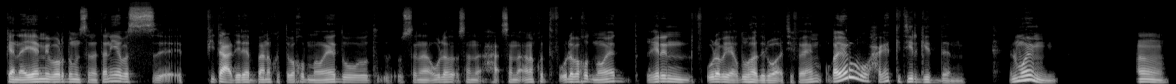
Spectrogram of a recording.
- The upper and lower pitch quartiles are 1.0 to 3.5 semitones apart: Yes, average, 2.9 semitones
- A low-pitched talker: Yes, low, 115 Hz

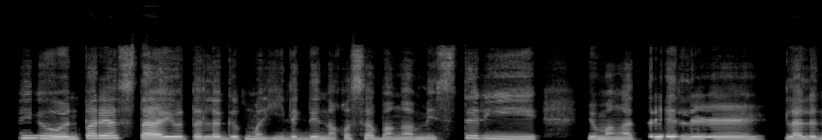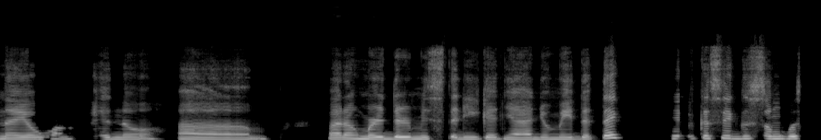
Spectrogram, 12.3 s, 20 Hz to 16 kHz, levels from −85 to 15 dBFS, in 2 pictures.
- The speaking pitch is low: No, high, 220 Hz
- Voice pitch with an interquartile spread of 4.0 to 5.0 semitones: No, average, 3.3 semitones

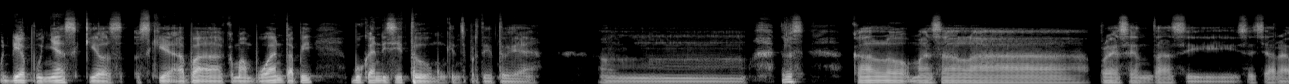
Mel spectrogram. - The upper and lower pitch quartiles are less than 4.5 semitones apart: Yes, narrow, 2.5 semitones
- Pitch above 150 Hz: No, very low, 80 Hz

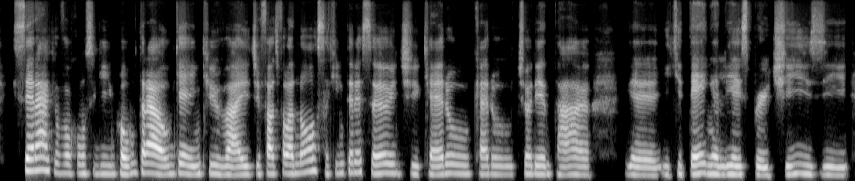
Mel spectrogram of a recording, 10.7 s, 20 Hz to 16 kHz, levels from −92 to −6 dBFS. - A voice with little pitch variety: Yes, narrow, 2.0 semitones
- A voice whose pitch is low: No, medium, 175 Hz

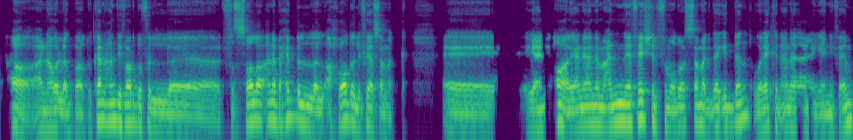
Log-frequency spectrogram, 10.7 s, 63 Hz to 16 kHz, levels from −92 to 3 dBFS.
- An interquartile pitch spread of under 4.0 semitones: No, average, 4.7 semitones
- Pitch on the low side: Yes, low, 115 Hz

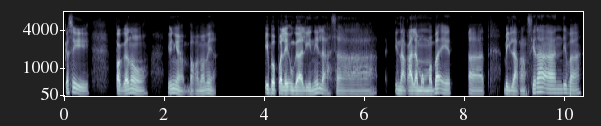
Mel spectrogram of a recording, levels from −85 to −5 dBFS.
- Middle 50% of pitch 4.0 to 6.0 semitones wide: No, average, 3.6 semitones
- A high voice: No, low, 115 Hz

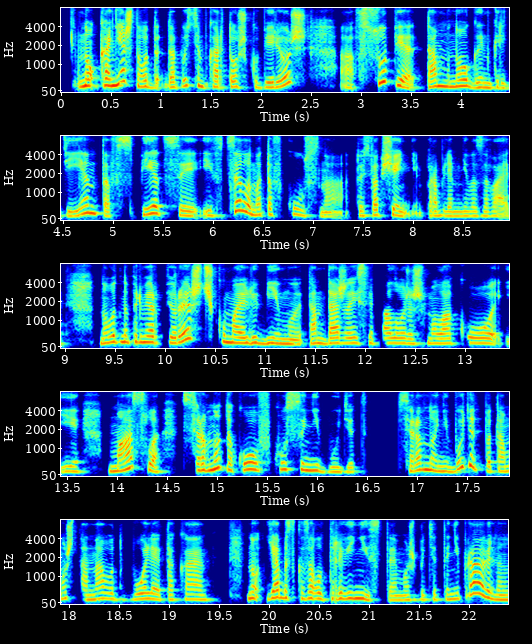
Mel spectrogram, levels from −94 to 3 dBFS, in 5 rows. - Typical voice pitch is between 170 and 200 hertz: Yes, medium, 185 Hz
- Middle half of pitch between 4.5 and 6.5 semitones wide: Yes, average, 4.8 semitones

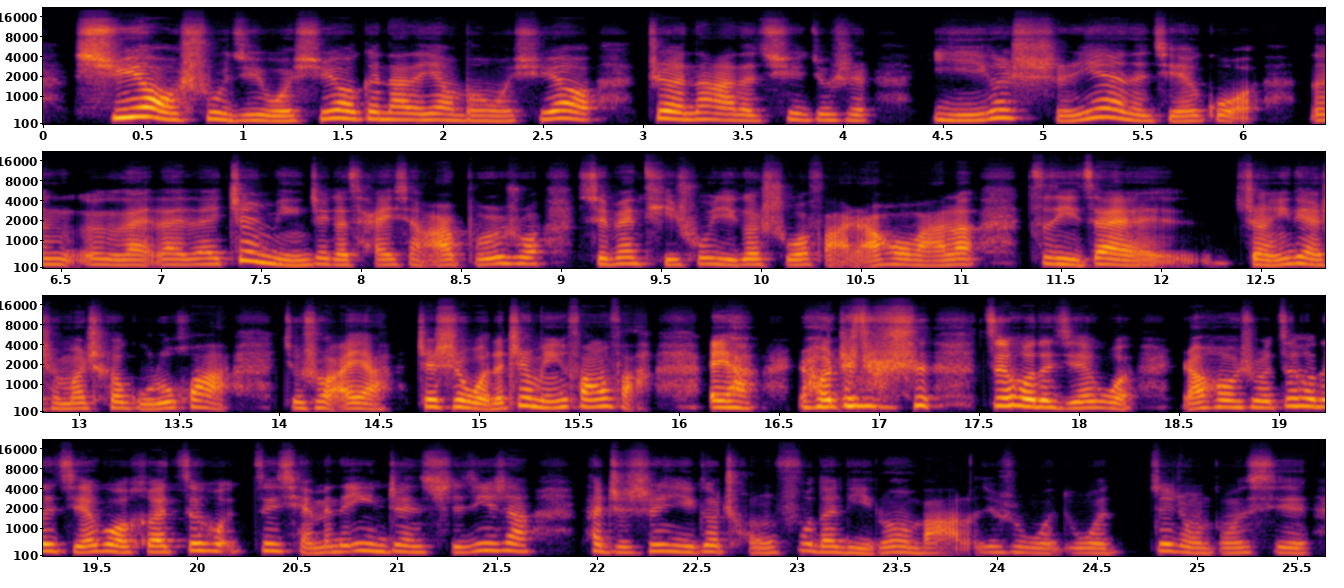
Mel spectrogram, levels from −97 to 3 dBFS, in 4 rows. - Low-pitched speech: No, high, 200 Hz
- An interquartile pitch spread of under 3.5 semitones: No, average, 4.2 semitones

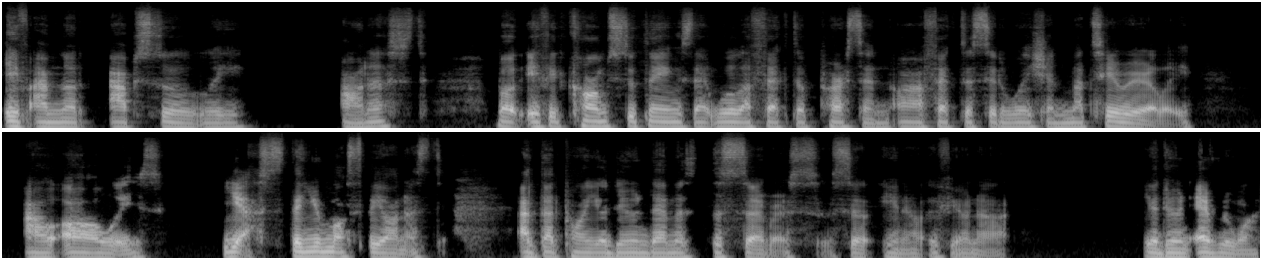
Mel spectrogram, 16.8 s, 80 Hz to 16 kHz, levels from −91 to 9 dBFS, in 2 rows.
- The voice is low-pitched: Yes, low, 100 Hz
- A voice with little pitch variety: Yes, narrow, 1.6 semitones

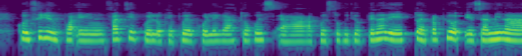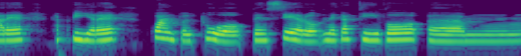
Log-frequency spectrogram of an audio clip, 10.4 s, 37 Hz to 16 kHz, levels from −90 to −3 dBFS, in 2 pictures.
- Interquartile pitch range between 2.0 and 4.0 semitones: Yes, average, 2.7 semitones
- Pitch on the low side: No, high, 210 Hz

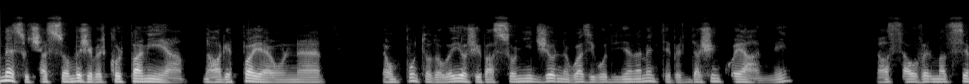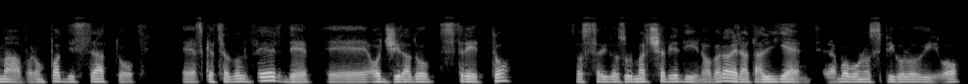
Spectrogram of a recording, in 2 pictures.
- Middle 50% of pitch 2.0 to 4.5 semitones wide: Yes, narrow, 2.6 semitones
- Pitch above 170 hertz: No, low, 120 Hz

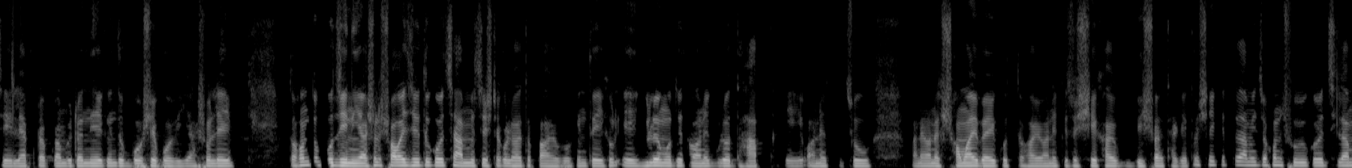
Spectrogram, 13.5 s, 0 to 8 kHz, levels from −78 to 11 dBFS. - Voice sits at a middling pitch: No, low, 130 Hz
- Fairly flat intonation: Yes, narrow, 1.9 semitones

